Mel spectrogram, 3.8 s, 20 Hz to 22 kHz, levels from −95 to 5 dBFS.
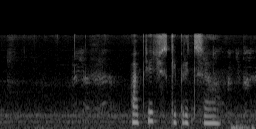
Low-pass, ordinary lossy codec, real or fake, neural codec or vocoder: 7.2 kHz; Opus, 64 kbps; real; none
